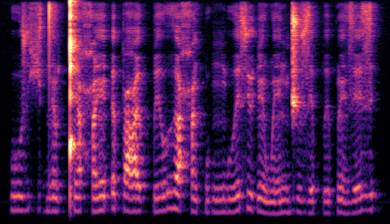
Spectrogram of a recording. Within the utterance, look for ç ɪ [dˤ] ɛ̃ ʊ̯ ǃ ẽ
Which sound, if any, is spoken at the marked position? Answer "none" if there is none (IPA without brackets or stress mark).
d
